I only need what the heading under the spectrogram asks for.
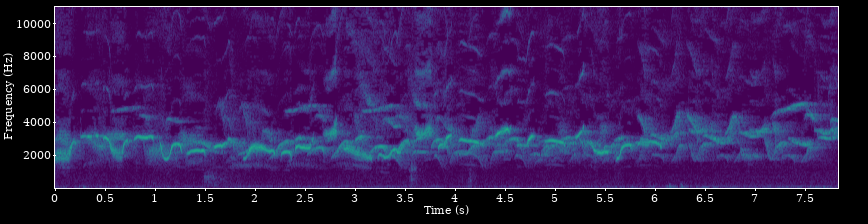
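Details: Wild-caught Chinese hwamei in its fifth year in a cage, pouring out a loud, continuous, varied song of quick whistles, slurs and trills.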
